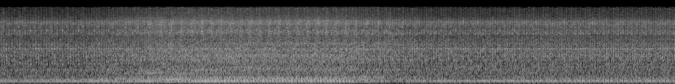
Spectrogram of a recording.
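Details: 2005 Dodge Cummins 5.9 diesel at idle: a faint, even tick or knock of about three per second under the clatter, loudest when cold and fading somewhat once fully warm; source unknown.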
